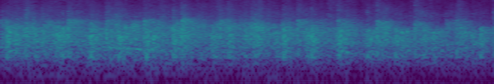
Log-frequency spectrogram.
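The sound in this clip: An audience applauds a school jazz ensemble at a portrait donation ceremony: dense, steady clapping that holds at an even level throughout, with no voices over it.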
